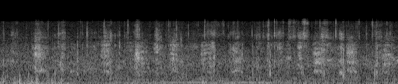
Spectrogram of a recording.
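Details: West Highland White Terrier puppy, about seven months old, in a park beside a home in Dublin, Ireland; steady rhythmic breathy bursts repeat roughly twice a second, like quick panting, over continuous outdoor background noise.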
